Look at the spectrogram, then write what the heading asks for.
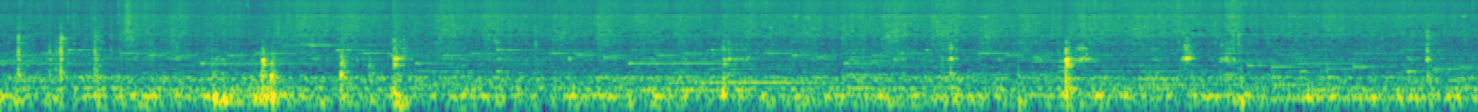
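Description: Rice frying in a hot stone-coated nonstick frying pan: a steady sizzle, with the scrape and knock of a wooden spatula stirring and turning it now and then.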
